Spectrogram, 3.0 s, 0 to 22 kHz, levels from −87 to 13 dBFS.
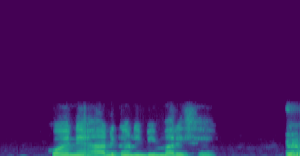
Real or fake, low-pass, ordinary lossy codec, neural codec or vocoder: real; 7.2 kHz; Opus, 16 kbps; none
